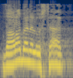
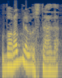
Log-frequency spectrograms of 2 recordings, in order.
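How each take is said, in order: First: The consonant before 'na' carries an 'a' vowel. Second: The consonant before 'na' has no vowel. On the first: The teacher hit us. "فاعل" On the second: We hit the teacher. "إذا سكننا"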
